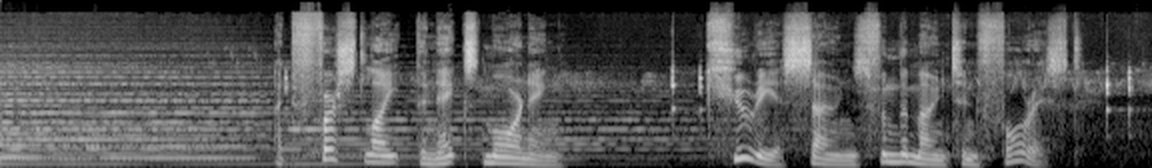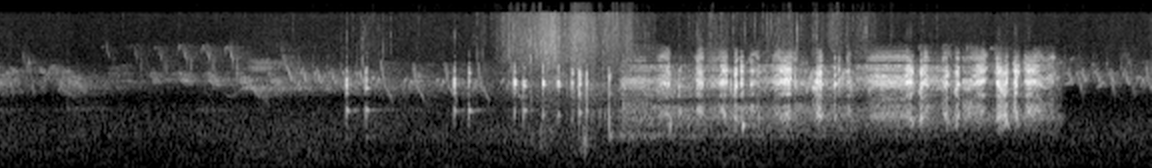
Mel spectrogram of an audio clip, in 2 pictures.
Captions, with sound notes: At first light the next morning, curious sounds from the mountain forest. [low clicking] [chattering]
